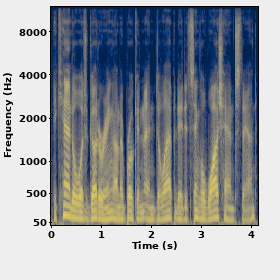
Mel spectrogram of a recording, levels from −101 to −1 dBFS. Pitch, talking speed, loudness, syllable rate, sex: 105 Hz, 175 wpm, -19 LUFS, 5.5 syllables/s, male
